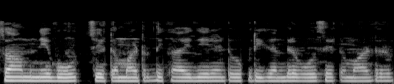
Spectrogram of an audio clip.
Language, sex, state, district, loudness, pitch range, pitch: Hindi, male, Rajasthan, Bikaner, -18 LUFS, 165-170 Hz, 165 Hz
